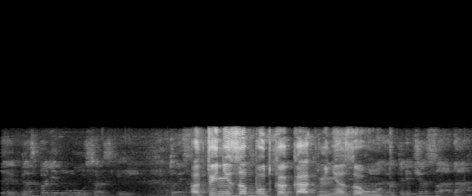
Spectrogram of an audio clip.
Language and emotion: Russian, angry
